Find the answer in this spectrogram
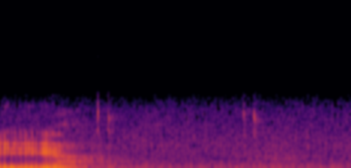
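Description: Two faint computer mouse clicks about a second apart, over quiet room tone.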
